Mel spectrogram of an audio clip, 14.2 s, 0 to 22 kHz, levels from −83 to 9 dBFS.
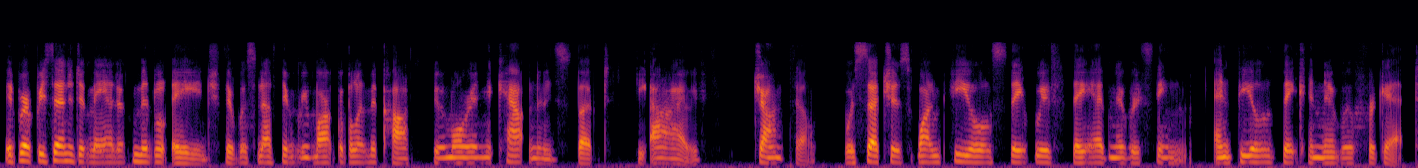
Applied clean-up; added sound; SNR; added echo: neural diffusion model UNIVERSE++.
